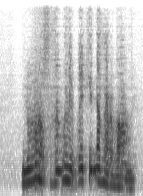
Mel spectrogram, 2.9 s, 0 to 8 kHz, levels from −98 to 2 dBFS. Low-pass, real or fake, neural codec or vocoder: 7.2 kHz; fake; codec, 44.1 kHz, 0.9 kbps, DAC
